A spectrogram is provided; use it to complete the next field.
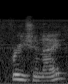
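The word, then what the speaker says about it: Freixenet: boozes we tried the frian that's how you pronounce it I know it's got an X in it but it's Spanish which was very nice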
